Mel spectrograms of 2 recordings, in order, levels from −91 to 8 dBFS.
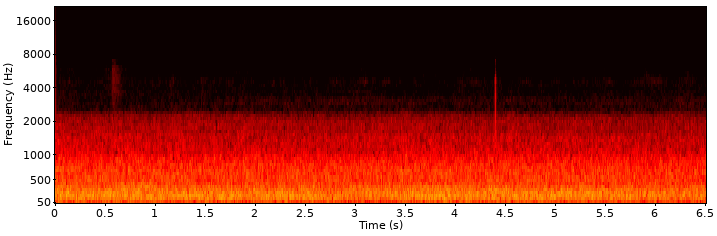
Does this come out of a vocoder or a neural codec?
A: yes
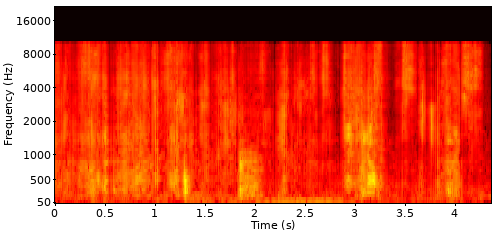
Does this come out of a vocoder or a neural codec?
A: yes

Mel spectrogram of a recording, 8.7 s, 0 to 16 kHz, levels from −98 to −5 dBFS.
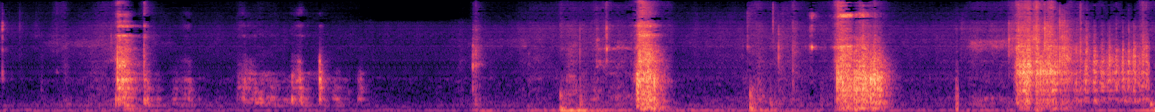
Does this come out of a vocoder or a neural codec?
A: yes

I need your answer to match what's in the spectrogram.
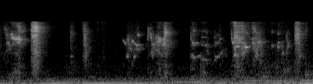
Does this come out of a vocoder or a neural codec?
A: yes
